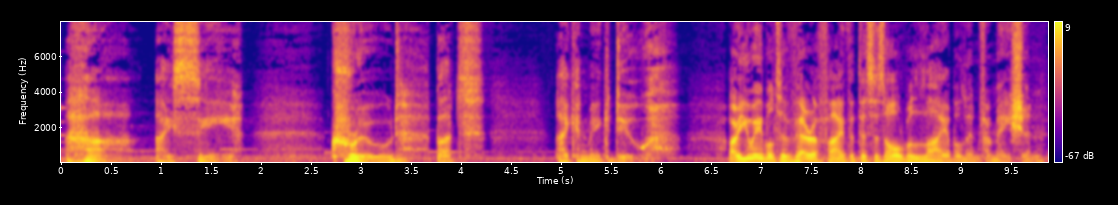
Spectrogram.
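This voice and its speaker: An actor playing a cold, cautious agent villain in a video game, measured and disdainful. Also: male voice, low-pitched, big pitch swings, bright, forceful tone, full character voice. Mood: cold, guarded. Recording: game dialogue with music behind.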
